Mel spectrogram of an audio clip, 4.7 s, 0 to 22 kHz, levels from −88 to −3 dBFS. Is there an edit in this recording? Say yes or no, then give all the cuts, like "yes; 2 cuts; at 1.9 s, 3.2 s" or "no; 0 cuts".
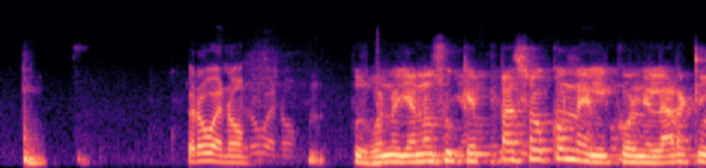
no; 0 cuts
